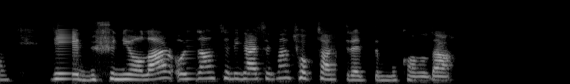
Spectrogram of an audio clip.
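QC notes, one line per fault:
0.60–0.74 s and 1.88–1.98 s, burst of packet loss: the receiver runs on the last sound and turns it down, giving a held buzz or fading hiss for about 120 ms, then about 77 ms, before speech picks up further along, with that stretch gone.
3.32–3.37 s, short concealed packet loss: roughly 35 ms gets patched by extending the preceding sound and blending back in, so you hear a quick smear or wobble, and a short consonant there can drop out.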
